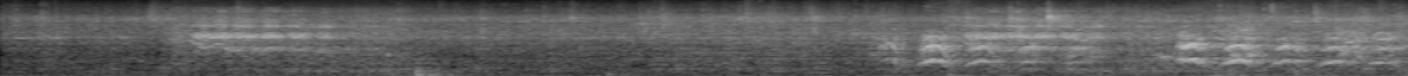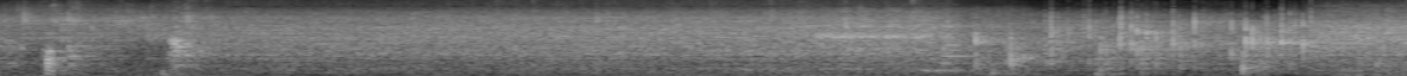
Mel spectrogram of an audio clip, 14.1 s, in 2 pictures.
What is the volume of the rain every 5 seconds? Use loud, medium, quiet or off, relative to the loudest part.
quiet, medium, loud.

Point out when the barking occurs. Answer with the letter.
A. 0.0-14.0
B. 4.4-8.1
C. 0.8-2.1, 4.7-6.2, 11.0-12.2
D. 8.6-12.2
B.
